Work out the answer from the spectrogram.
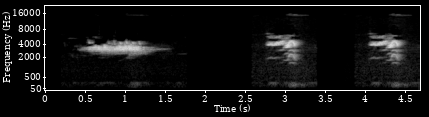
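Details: One buzzy drawn-out wheeze from a Brambling, followed by two harsher, chattering call notes more than a second apart, with faint low rustling.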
